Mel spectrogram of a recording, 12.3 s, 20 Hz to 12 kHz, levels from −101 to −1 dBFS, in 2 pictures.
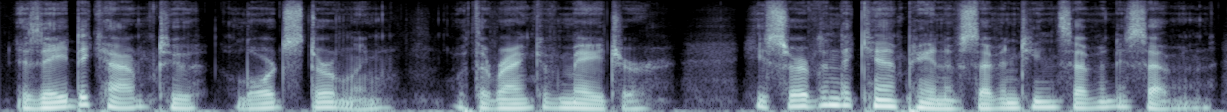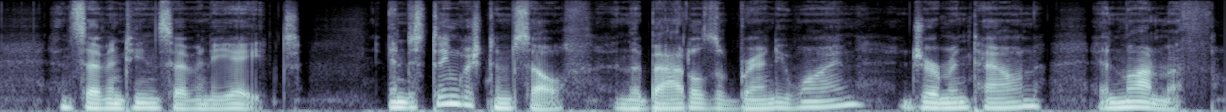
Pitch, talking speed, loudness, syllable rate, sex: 110 Hz, 175 wpm, -20 LUFS, 5.9 syllables/s, male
